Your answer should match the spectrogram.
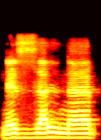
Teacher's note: Z Keskin Z Peltek değil Keskin nezzelnez Med var Sonra uzun Elif gelmiş o zaman burada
